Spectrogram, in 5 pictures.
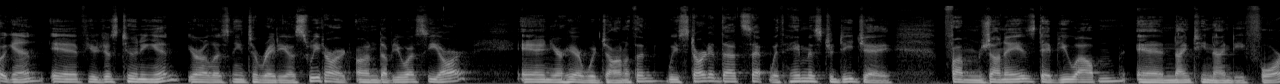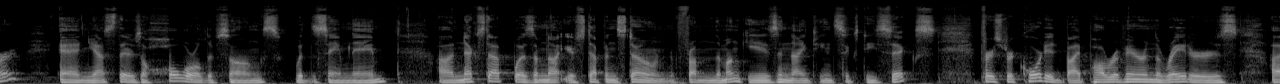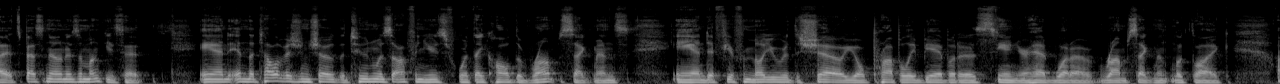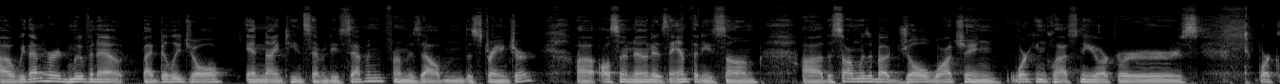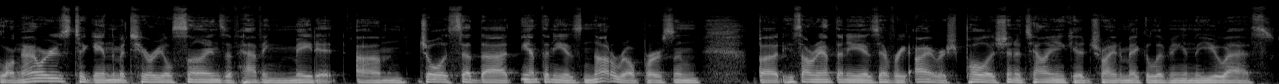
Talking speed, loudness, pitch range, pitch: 175 wpm, -28 LUFS, 95-115 Hz, 105 Hz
